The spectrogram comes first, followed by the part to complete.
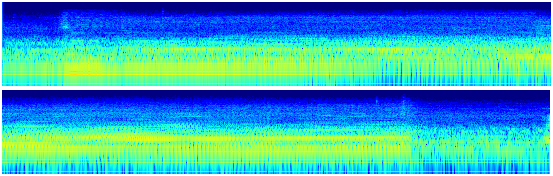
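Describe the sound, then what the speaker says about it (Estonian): A Honda Civic Type R with a VTEC engine accelerates hard, its loud, close engine note climbing steadily in pitch for several seconds before easing off. "Siit saab kiirendada natukene."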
